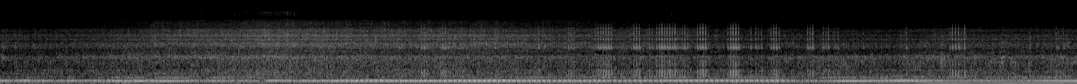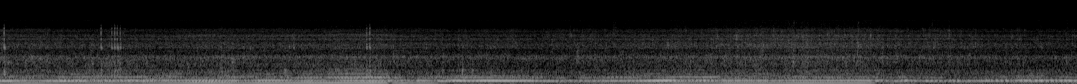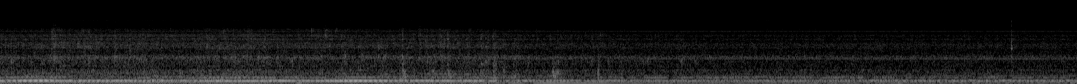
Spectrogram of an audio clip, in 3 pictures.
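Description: Mercedes-Benz 230GE G-Wagen's four-cylinder petrol engine running steadily as it drives over a muddy, waterlogged off-road track. A quick run of hits from mud and water thrown against the body comes about six to twelve seconds in, and the sound settles quieter near the end.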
